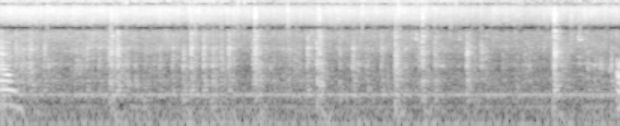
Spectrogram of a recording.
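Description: Caramelized onion and plain cauliflower sizzling in a frying pan, a continuous close hiss broken by frequent small pops and crackles, with occasional stirring clicks on the pan.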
